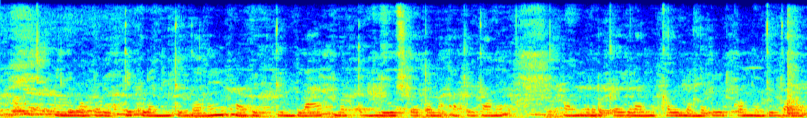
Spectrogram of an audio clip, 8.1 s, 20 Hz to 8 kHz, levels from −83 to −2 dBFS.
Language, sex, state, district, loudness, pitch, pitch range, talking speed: Kannada, female, Karnataka, Chamarajanagar, -14 LUFS, 215 Hz, 205-220 Hz, 150 wpm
